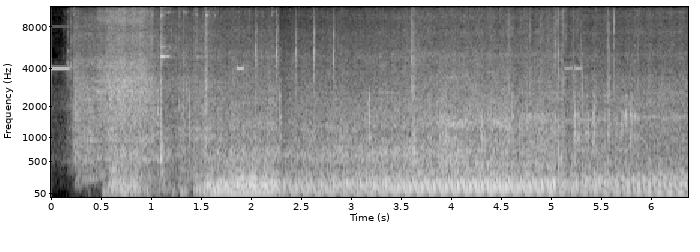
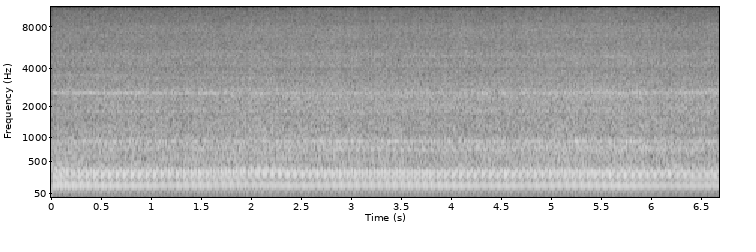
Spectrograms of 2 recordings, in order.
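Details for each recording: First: Subaru STI first start after an engine replacement with TGV deletes: a short crank catches into a lumpy, wavering, stumbling idle. The owner suspects the ECU is confused by the TGV delete. Rough idle. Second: Subaru STi boxer turbo engine on second start after engine replacement; steady even idle, smooth low hum, no knocks or misses, oil pressure and coolant fine; new parts smoking off; normal healthy idle.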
